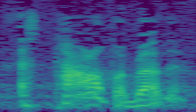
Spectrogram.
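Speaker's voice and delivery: hushed aside. Retold or imitated. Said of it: "I said".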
